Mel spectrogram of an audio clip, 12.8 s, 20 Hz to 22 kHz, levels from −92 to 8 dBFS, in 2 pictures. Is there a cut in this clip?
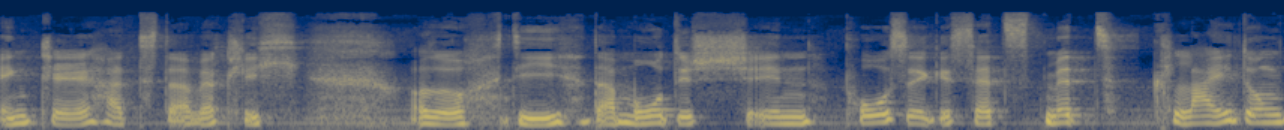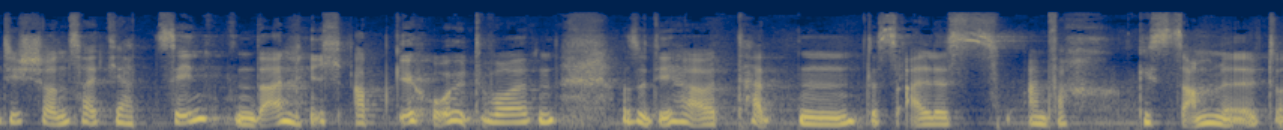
no; 0 cuts

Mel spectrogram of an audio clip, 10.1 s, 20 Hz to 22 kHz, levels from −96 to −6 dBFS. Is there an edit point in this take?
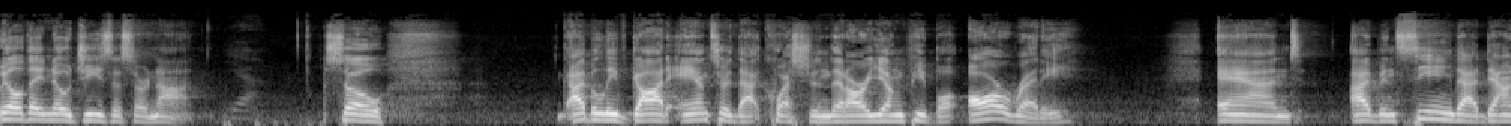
no; 0 cuts

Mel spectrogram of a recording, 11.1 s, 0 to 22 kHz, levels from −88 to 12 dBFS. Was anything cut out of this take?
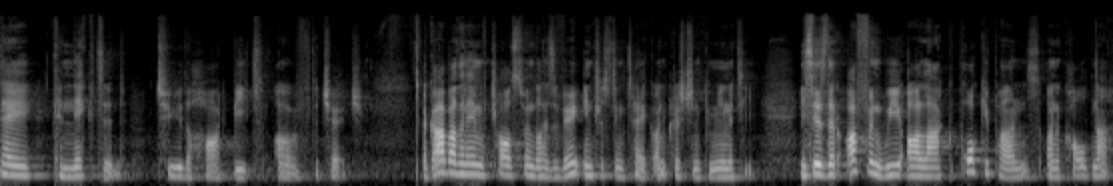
no; 0 cuts

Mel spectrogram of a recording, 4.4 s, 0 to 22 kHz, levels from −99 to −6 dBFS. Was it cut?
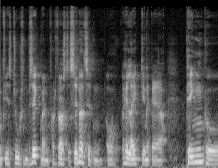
no; 0 cuts

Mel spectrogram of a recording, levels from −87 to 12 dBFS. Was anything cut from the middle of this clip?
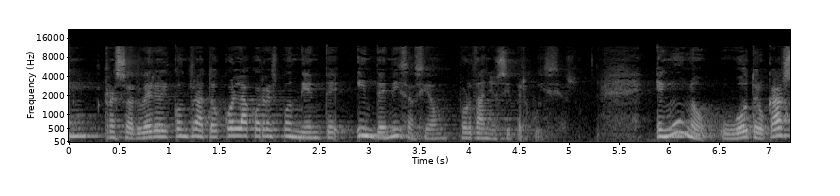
no; 0 cuts

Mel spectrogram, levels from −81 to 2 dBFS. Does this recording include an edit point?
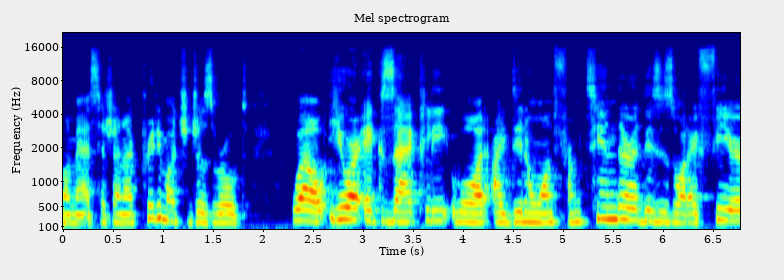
no; 0 cuts

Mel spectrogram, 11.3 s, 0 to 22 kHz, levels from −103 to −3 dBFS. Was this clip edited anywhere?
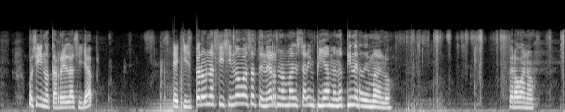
yes; 2 cuts; at 5.5 s, 7.2 s

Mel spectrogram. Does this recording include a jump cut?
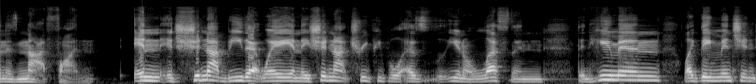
no; 0 cuts

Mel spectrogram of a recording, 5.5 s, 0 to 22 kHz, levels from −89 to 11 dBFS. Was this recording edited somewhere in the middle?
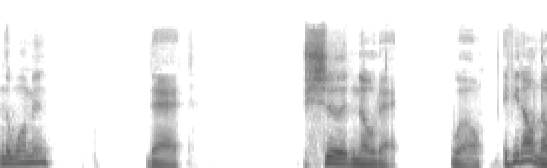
yes; 1 cut; at 3.0 s

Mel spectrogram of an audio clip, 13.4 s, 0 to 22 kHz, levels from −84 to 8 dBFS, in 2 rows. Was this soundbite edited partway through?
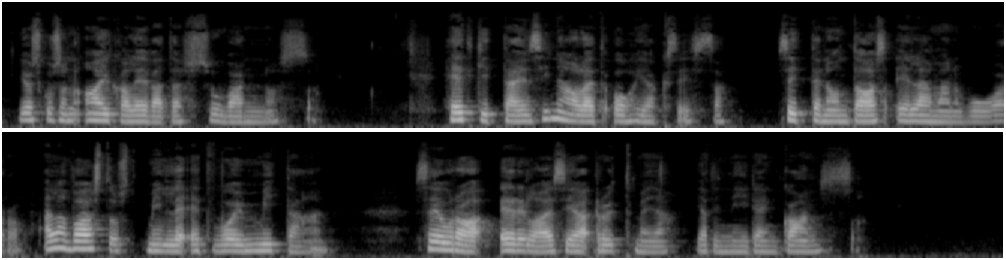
yes; 4 cuts; at 6.9 s, 7.6 s, 10.6 s, 11.4 s

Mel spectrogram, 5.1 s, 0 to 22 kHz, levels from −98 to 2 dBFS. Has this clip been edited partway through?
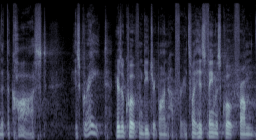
yes; 1 cut; at 2.2 s

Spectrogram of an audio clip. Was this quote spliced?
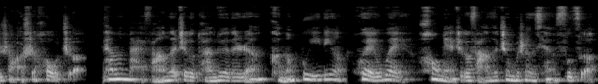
yes; 1 cut; at 0.9 s

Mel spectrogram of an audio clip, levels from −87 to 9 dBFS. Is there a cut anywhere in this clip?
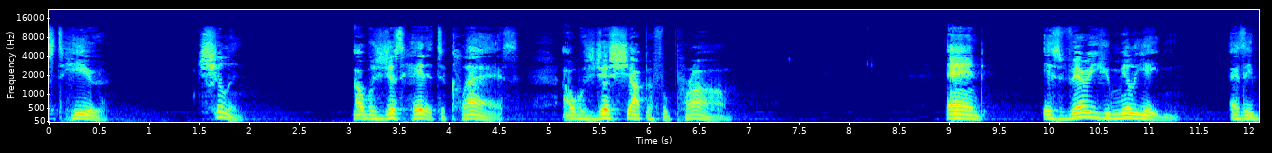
no; 0 cuts

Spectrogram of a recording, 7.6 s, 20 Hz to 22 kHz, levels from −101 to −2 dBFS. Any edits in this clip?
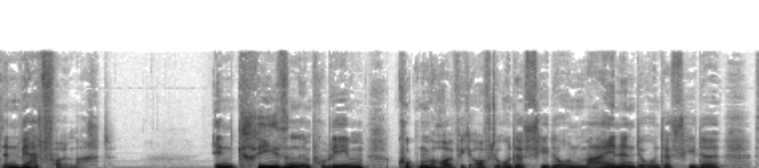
no; 0 cuts

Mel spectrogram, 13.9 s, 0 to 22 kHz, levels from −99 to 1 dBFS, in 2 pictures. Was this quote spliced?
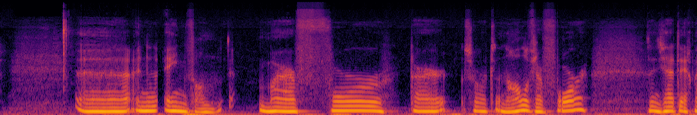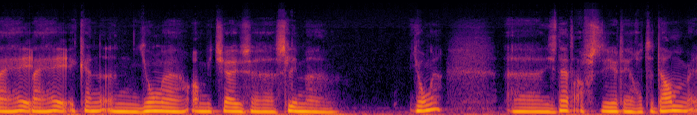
yes; 5 cuts; at 1.5 s, 4.0 s, 5.3 s, 6.5 s, 7.3 s

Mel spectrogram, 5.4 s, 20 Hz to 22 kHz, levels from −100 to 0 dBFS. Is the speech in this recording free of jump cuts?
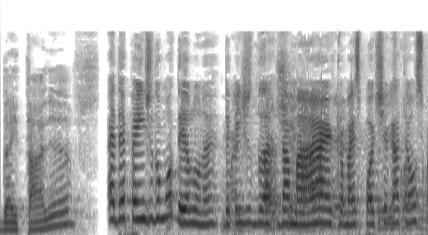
no; 1 cut; at 1.2 s

